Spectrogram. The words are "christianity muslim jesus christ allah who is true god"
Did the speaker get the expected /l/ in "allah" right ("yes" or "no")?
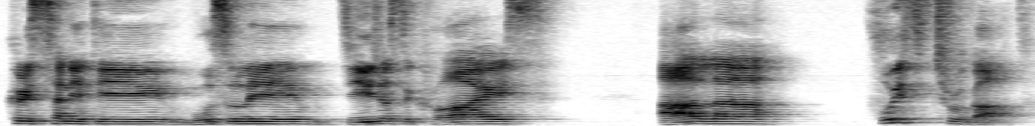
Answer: yes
